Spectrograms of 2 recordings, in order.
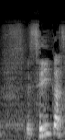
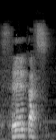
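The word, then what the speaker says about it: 生活: 상세히 설명이 되 있습니다 왜 세이 가스 하지 않고 세 가스 하는 것인가 하는 거에 대해서 자세히 설명되어 있으니까 참고하시고 어쨌든 세 까스 하면 안 돼 세 가스 새가 새를 길게 발음하라고 그다음에 이제 쓰의 발음입니다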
